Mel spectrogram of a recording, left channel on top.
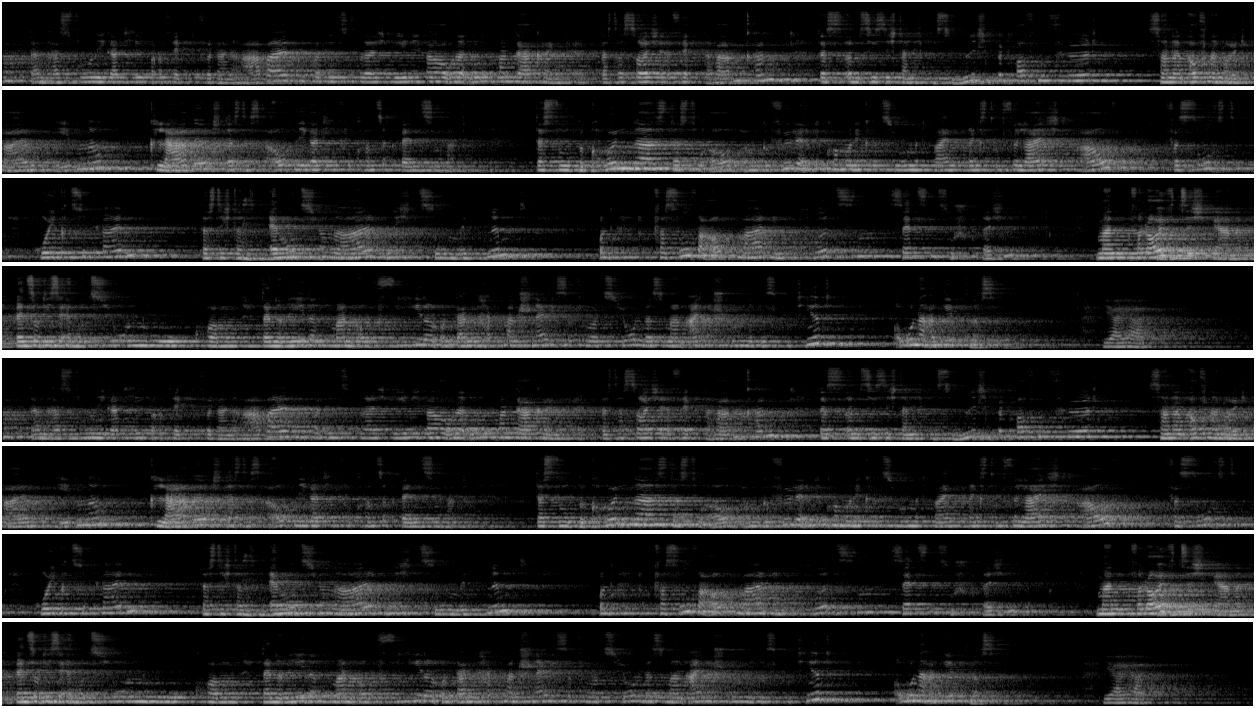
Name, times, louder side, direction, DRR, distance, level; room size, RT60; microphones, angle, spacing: voice 1, 0.0-10.9 11.5-13.7 14.0-17.1 17.9-23.8 24.2-24.8 25.4-26.5 27.0-30.3 31.0-31.3 31.6-35.2 36.0-45.3 45.6-45.9 46.5-47.5, left 1 dB, 15° left, 2 dB, 1.1 m, -32 dB
voice 2, 27.4-27.8 36.6-36.9 48.3-49.0, left 1 dB, 30° left, 1 dB, 0.7 m, -36 dB
18.0 x 9.9 x 3.8 m, 2.8 s
head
